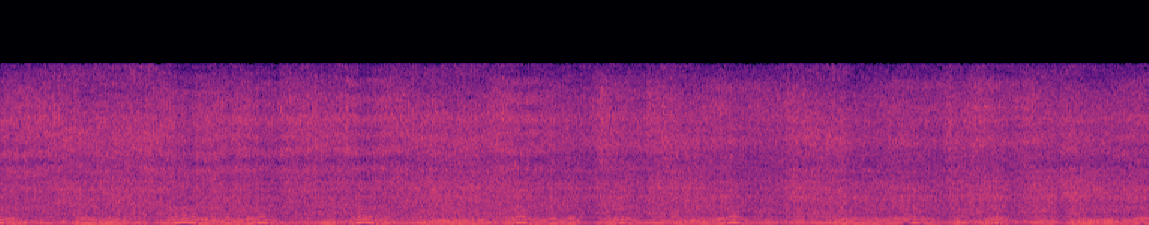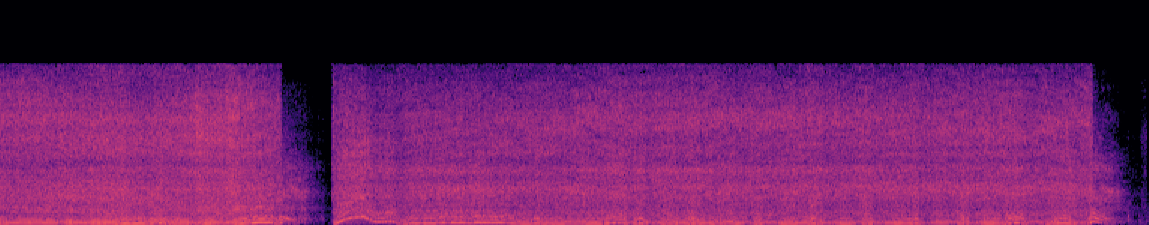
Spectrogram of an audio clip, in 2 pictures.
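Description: Motor-driven cloth buffing wheel running against the fret ends and edge of a bass guitar fingerboard, its pitch wavering up and down over a steady hiss. The sound is sped up four times and cuts out briefly about two-thirds of the way through.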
